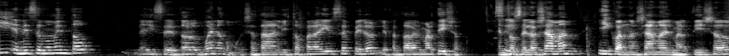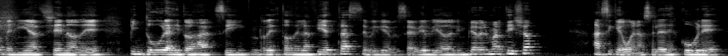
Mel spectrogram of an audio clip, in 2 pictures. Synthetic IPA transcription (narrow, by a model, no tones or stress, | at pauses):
iene̞semo̞mẽ̞nt̪o | leðiset̪oɾbwe̞no̞ko̞moke̞ʒ̥aest̪aβanlist̪ospaɾaiɾsepeɾo̞lefalt̪̬aβaelmaɾt̪iʒo̞ | eno̞ns̬ezlo̞ʒamaikwand̪oʒamaelmaɾt̪iʒoβe̞niaʒenoðe | pint̪uɾasit̪̬oðosasirest̪o̞zðe̞lasfje̞st̪asːe̞βe̞k̬eseaβiaolβiðaðoelimp̬jaɾelmaɾt̪iʒo̞ | asikeβwe̞̰nose̞leðehkuβɾe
